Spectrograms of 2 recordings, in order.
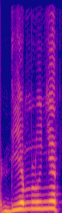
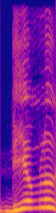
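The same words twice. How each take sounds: First: Real-sounding anger demo. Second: High, loud snap; angry demo. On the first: Teacher shows how the swear word makes the anger felt. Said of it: "kerasa marahnya". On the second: Teacher shows the short angry version, loud and high. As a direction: bark it angrily. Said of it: "gitu kan beda". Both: Shown as a demonstration.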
